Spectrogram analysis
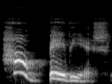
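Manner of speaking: high, loud, slow sneer; mocking laugh. Missus Gobblecracker laughs at Dory, mocking. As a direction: draw it out mockingly. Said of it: "laughs the voice".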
